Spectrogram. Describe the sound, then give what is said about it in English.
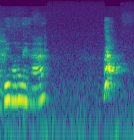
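A dog barks twice: a longer, drawn-out yowling bark, then a short, sharp one after a pause of about a second, with quiet between them. “Get him together, doggy.”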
